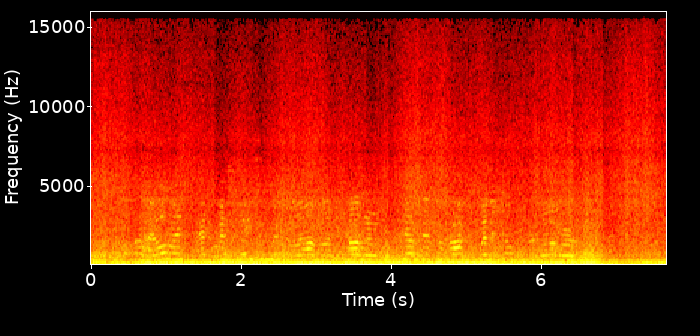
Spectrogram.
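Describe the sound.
The boat Hotspot cruises with its four outboard motors, 1,200 horsepower in total, roaring in a steady, loud low rumble, mixed with heavy wind buffeting and water noise. Faint, indistinct voices come through underneath.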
